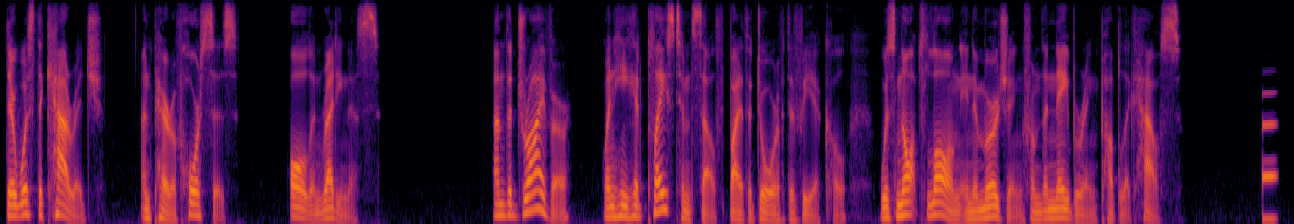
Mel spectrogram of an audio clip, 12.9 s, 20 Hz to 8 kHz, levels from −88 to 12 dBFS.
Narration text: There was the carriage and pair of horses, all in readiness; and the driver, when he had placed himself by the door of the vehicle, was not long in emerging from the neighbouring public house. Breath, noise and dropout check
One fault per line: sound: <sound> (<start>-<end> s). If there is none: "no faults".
sound: chirp (12.6-12.8 s)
